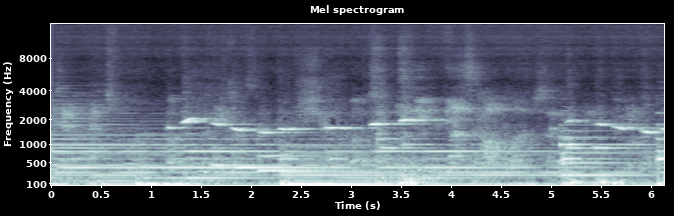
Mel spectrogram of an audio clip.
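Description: Live acoustic music: a whistled melody, one clear note line stepping up and down, over strummed acoustic guitar and sustained keyboard chords.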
